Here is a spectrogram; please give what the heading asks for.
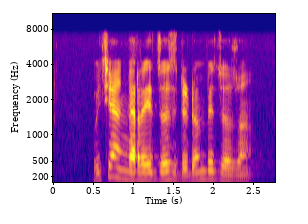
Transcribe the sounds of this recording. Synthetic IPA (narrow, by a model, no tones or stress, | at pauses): ɦut͡ʃʰiaŋɡaɾaid͡zazʷidɔdɔmbɛd͡zɔzʷa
